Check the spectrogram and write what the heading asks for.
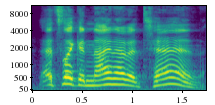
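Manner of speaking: high, loud yelp of pain, drawn out. A narrator's reading. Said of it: "I yelped".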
